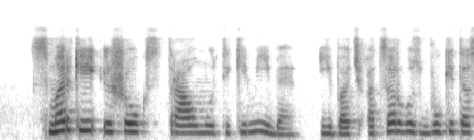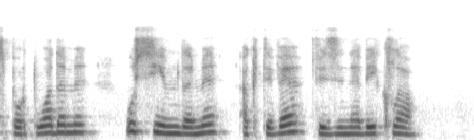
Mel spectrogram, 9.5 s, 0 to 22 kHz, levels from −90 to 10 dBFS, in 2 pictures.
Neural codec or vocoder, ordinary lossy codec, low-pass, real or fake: none; Opus, 16 kbps; 7.2 kHz; real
